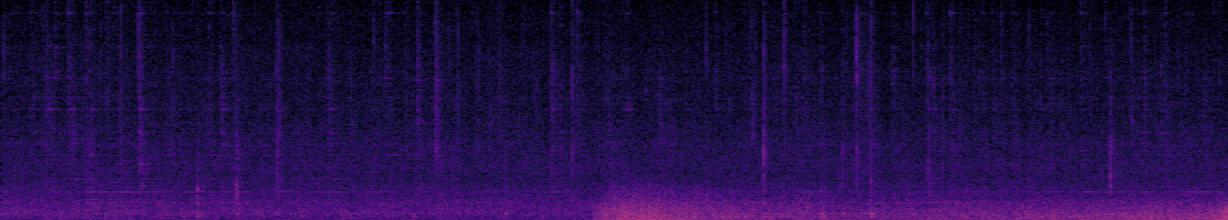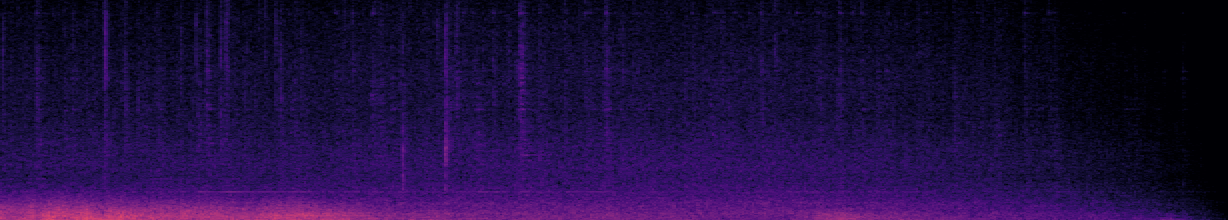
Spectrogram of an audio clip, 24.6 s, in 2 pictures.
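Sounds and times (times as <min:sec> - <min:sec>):
thunderstorm: 0:05.9 - 0:24.2.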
